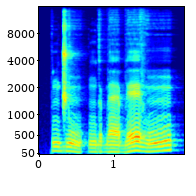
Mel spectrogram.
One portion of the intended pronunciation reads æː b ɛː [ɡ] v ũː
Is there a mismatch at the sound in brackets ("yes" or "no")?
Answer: yes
